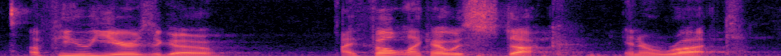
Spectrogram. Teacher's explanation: So the TED Talk speaker over here on the left uses more pitch accents, and this speaker actually uses a lot of the very high rising pitch accents, which sound very prominent to an English listener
